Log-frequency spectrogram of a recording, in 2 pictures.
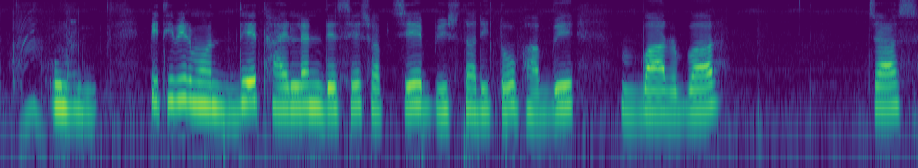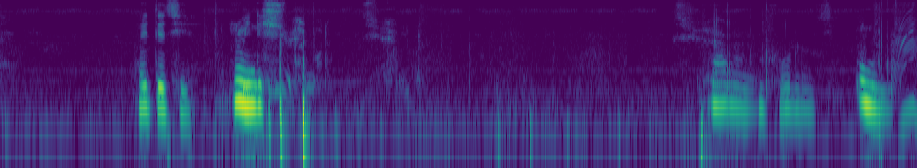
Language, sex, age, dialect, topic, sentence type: Bengali, female, 25-30, Western, agriculture, statement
